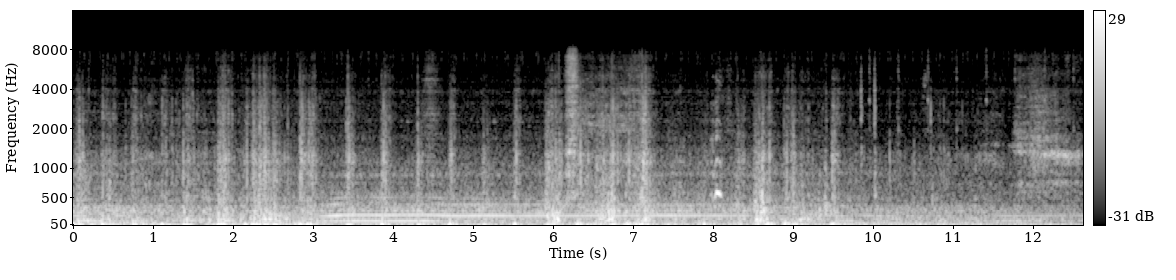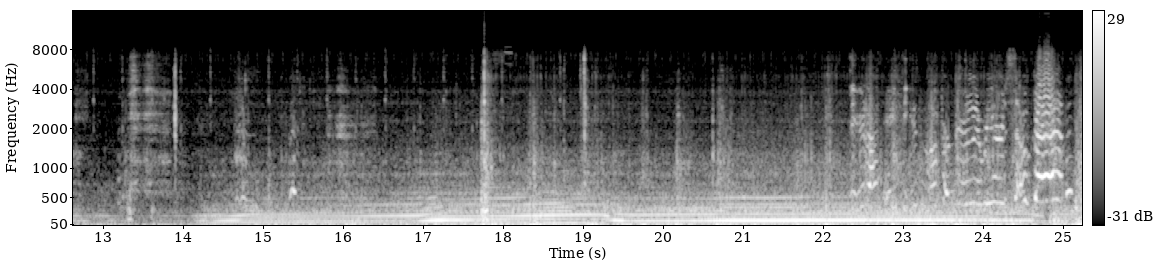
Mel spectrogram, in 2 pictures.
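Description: Car engine and road noise heard from inside the cabin while driving, with scattered knocks and rattles. The engine note drops away around twelve seconds in, picks up again about two seconds later, and runs louder near the end.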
